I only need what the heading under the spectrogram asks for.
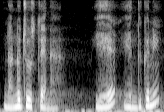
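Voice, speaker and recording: A brisk old grandmother who scolds with affection, as the male narrator puts her on. The voice sits a little high and rings with a long reverb, read from a storybook. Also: very animated, mellow, slightly rough, exaggerated voice. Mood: scolding.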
